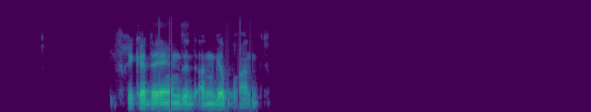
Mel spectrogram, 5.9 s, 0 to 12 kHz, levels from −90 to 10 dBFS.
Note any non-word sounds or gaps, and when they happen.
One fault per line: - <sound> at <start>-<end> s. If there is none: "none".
none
